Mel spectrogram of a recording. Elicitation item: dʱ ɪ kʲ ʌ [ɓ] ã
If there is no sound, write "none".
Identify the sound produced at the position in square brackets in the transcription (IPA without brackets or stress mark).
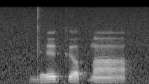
ɓ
